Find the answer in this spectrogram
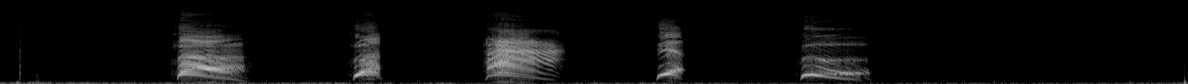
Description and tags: Kung Fu Scream
A friend mimics a Kung Fu fighter
Sony PCM D100
2018
Arts, Fu, Kung, Man, Martial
